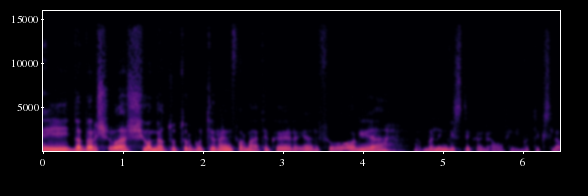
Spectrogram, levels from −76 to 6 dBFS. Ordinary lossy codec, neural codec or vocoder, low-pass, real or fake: MP3, 64 kbps; codec, 44.1 kHz, 2.6 kbps, SNAC; 14.4 kHz; fake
